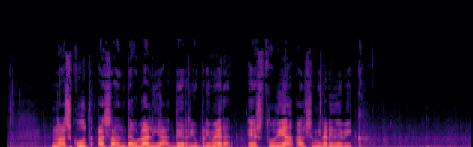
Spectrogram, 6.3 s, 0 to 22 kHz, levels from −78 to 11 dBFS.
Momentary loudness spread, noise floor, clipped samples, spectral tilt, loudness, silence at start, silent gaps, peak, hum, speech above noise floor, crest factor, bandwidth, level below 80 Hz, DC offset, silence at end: 7 LU; -45 dBFS; under 0.1%; -6 dB/octave; -19 LUFS; 0.15 s; none; -2 dBFS; none; 27 dB; 18 dB; 15 kHz; -42 dBFS; under 0.1%; 0.3 s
